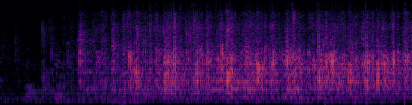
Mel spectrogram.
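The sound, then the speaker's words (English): A crowd breaks into applause when asked how many people have friends who are idiots: dense overlapping clapping that swells quickly after a quiet start and holds steady and loud, with a few whoops mixed in. “By applause, how many people in this room have friends who are idiots?”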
